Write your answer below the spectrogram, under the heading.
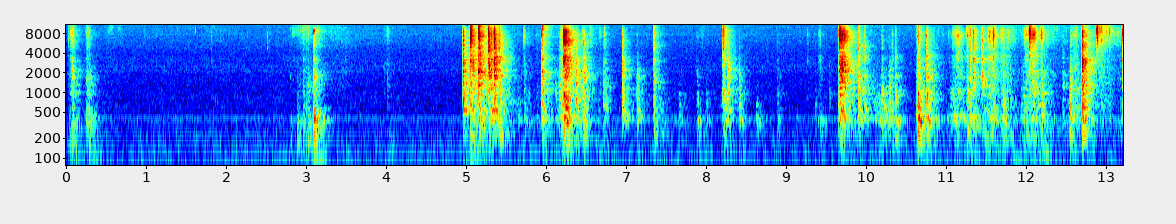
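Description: Metal hand tools working on the window regulator's bolts inside a car door: a single click near the start and another about 3 s in, then irregular runs of sharp metallic clicks and clatter from about 5 s on.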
